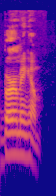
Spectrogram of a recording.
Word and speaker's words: Birmingham: but makes fun of us because she says the H is silent. It's just Birmingham.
